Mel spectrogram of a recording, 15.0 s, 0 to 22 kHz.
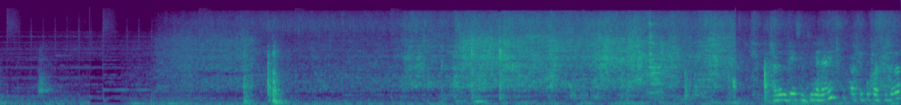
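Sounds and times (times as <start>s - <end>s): spatula scraping and stirring: 6.6s - 15.0s
spatula knocking on pan: 12.6s - 13.1s.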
